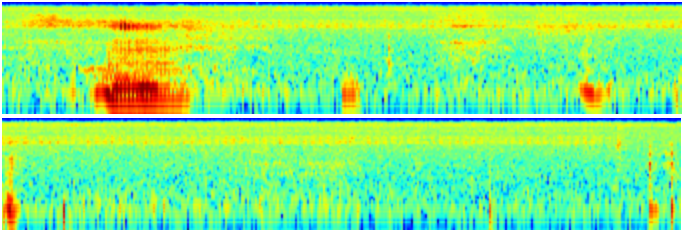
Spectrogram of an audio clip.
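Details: A female pet cat asleep indoors, snoring as she does daily: one loud, buzzy, rough-toned snore lasting about half a second near the start, followed by near quiet with faint soft clicks and small rustling sounds in a small room.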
